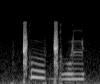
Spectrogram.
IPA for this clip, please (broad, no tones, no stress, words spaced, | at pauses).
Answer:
ǁuɡ͡ǁulʲ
